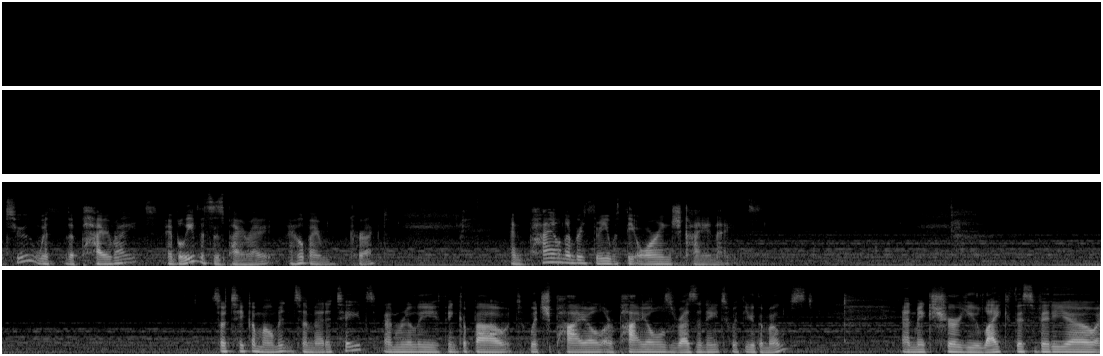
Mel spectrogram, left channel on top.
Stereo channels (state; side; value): silent; left; digital silence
